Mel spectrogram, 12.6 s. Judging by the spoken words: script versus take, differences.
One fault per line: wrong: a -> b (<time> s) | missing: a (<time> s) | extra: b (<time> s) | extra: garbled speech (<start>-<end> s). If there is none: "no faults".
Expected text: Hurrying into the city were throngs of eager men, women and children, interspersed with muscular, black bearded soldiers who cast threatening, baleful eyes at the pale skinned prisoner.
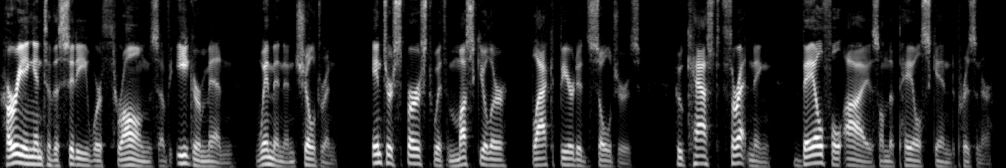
wrong: at -> on (11.0 s)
